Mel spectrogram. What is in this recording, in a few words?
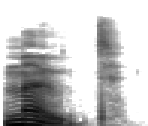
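"mote", British English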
